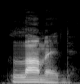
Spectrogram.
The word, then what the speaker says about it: Lamed: Lamed.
